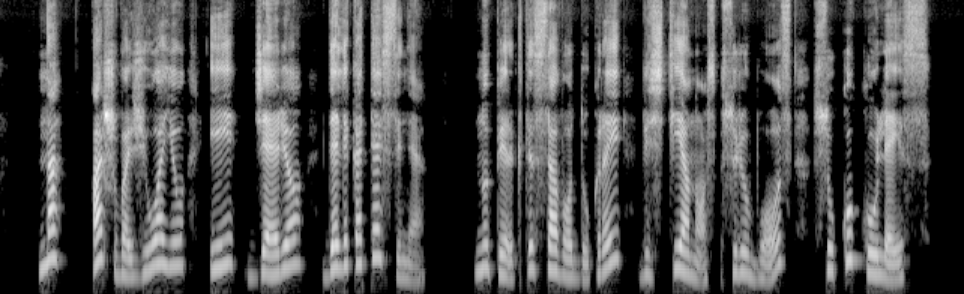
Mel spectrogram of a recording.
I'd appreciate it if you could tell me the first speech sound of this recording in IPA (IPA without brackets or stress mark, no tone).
n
